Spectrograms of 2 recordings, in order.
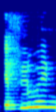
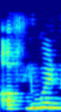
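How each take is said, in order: First: "एफ्लुएंट" with eh at the start; wrong first vowel. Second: "अफ्लुएंट" with uh at the start; correct first vowel. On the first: Teacher corrects a common mistake, showing "एफ्लुएंट" with eh. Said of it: "एफ्लुएंट नहीं होता". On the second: Teacher corrects a common mistake, showing "अफ्लुएंट" with uh. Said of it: "वहाँ अफ्लुएंट होता है". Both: Shown as a demonstration.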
